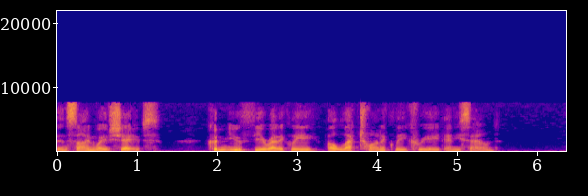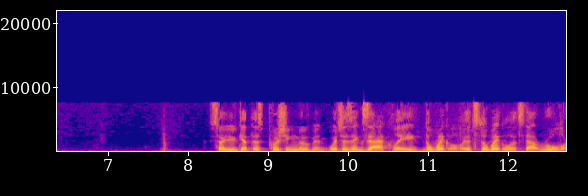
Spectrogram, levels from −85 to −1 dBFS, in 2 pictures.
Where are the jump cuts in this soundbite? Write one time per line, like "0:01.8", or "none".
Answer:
0:08.2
